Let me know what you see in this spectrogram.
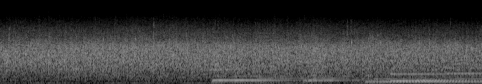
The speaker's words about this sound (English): I'd like to also thank the sound crew who do a spectacular job of these concerts. Give them a big hand of applause. Yeah, man.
